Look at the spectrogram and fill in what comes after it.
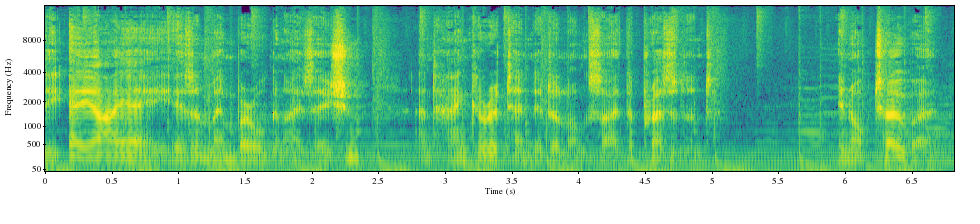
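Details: Adult male narrator; normal fluent speech.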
